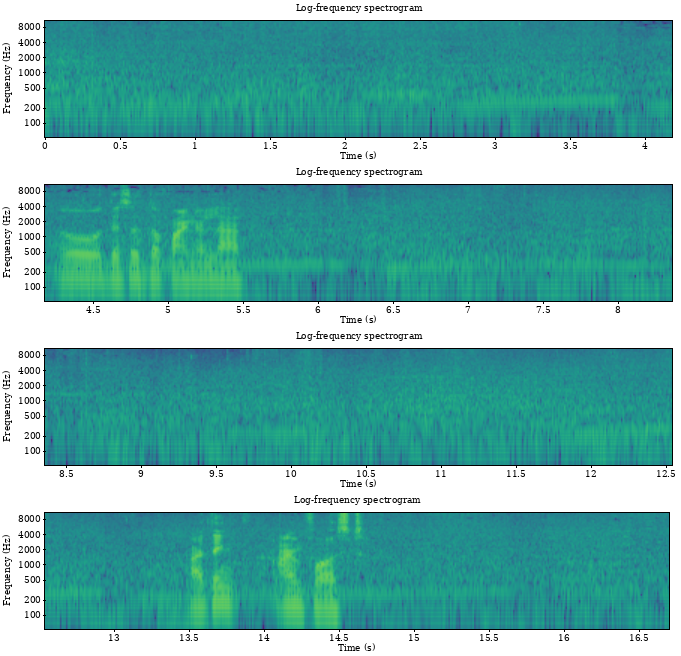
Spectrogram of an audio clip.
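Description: A car engine drones and revs as gears shift.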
